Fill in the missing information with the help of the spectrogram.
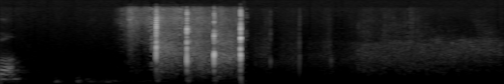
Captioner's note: attendees applauding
